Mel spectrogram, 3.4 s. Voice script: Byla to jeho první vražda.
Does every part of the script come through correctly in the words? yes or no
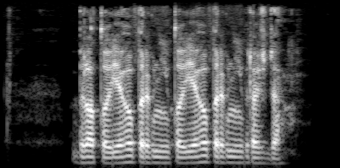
no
